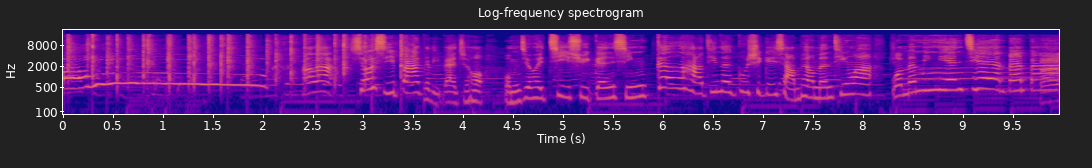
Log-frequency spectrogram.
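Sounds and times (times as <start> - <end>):
hand clapping: 0.0 - 3.6
speech: 3.2 - 9.9.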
